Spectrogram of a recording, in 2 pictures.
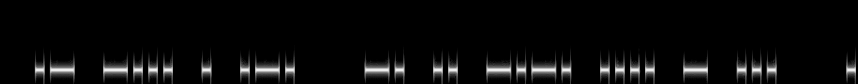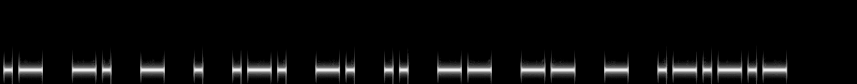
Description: Morse code, heard as a keyed tone, about 16 wpm, spaced as for 14 wpm, 680 Hz. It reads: ABER NICHTS UNTERNIMMT.
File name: Morsekurs / Witze / Witz 13. Dezember 2022 70 F80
